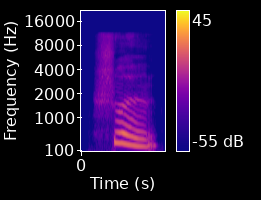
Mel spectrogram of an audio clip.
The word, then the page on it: 顺: shùn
